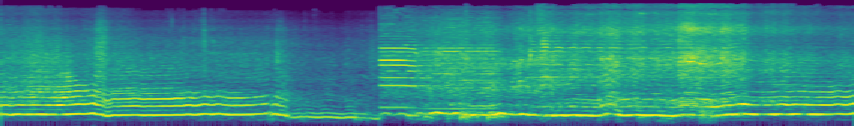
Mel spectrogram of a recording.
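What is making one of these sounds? Gravel sprays and crackles under spinning tyres.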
